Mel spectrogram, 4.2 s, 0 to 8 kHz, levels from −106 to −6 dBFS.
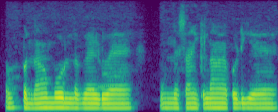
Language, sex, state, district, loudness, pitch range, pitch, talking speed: Rajasthani, male, Rajasthan, Churu, -20 LUFS, 120-125 Hz, 125 Hz, 130 wpm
